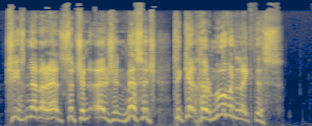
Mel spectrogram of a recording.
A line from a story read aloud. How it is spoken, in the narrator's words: panting heavily to catch her breath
